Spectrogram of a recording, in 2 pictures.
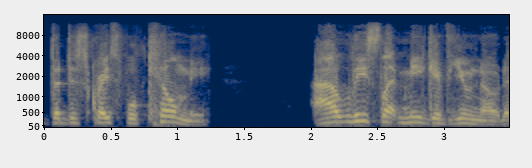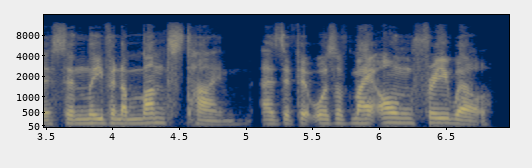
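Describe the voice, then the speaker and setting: A proud servant played by a woman pleads in melodramatic old radio drama style. The tone is forceful and bright, deferential in manner, with a very dry, close sound. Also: very deep voice, moderate pace, no echo, poor audio. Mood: pleading. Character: proud, pleading disgraced male butler around forty. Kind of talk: 1930s-style radio play acting.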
